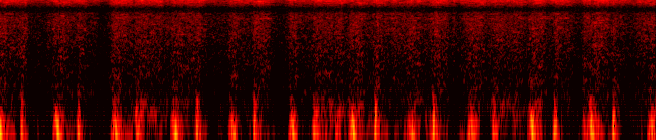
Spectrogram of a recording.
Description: my heart was pounding after running in place.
